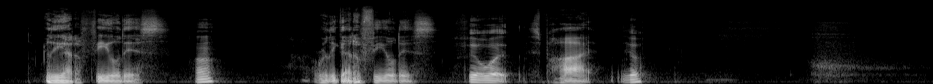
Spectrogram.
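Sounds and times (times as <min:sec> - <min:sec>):
speech: 0:00.4 - 0:02.2, 0:03.1 - 0:06.5
deep airy inhale drawn sharply through the nose: 0:07.0 - 0:09.3.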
